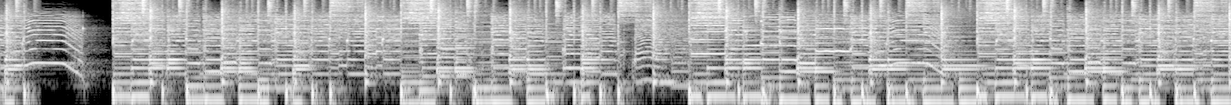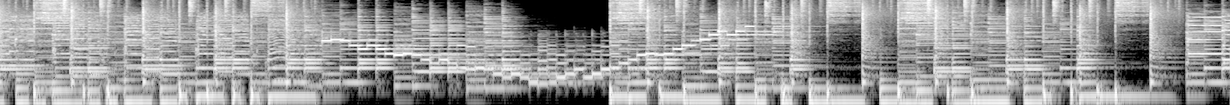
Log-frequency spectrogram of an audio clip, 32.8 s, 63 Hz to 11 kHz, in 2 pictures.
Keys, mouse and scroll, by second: 8.7 ctrl+c, 10.3 click, 12.1 ctrl+v, 12.7 click, 13.7 ctrl+v, 15.7 Return, 17.8-19.7 drag, 20.1 shift+click, 21.6-22.7 drag, 28.0 click, 28.7 F9, 30.0-32.7 drag.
